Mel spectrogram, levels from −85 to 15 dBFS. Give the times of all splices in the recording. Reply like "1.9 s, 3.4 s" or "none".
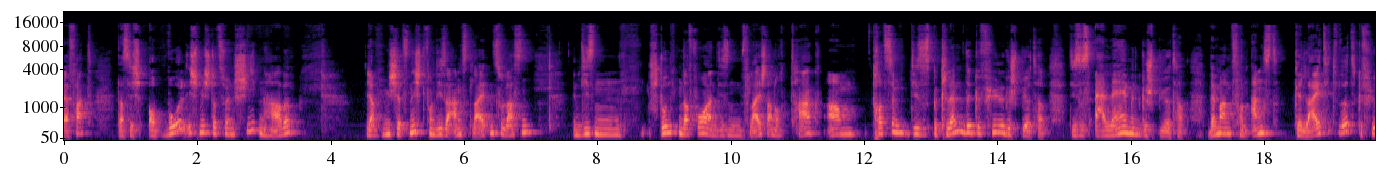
11.4 s, 15.0 s

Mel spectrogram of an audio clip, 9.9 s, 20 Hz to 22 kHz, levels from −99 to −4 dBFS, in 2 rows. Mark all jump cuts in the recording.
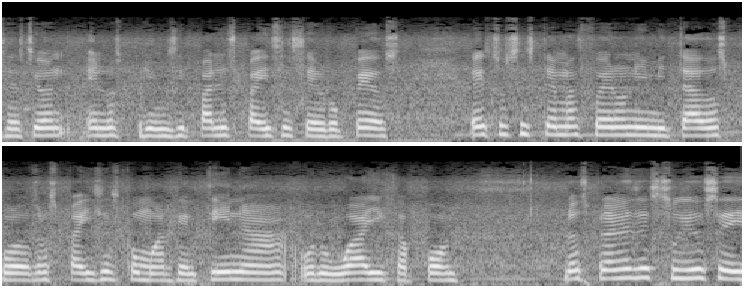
none

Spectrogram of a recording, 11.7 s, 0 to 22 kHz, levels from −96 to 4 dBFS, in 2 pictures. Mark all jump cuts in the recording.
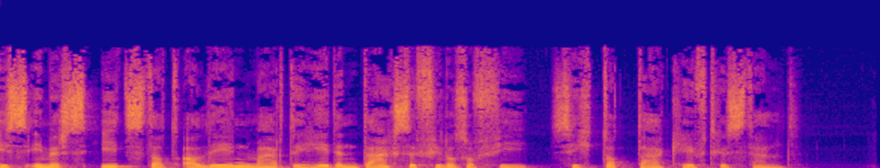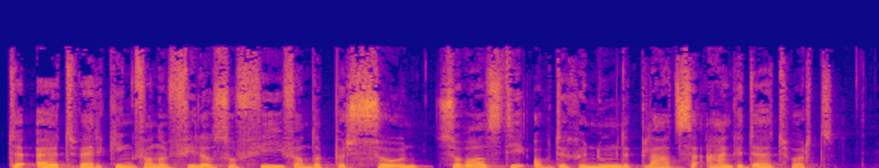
5.8 s, 8.7 s

